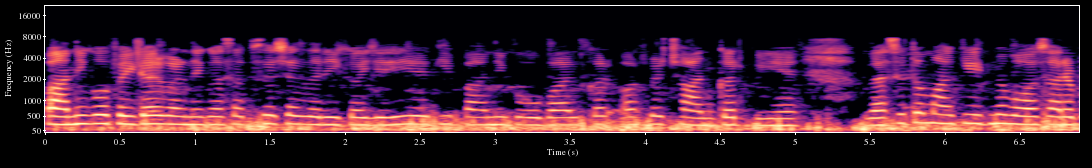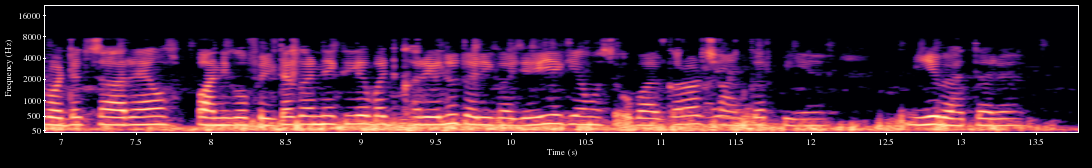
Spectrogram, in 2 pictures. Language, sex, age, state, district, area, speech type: Urdu, female, 18-30, Uttar Pradesh, Shahjahanpur, urban, spontaneous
